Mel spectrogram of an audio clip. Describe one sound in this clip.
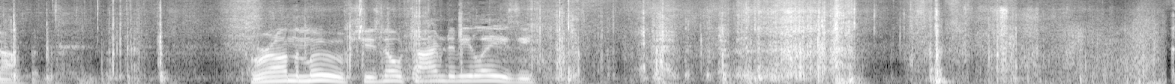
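A plastic case knocks and rattles as it is handled.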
